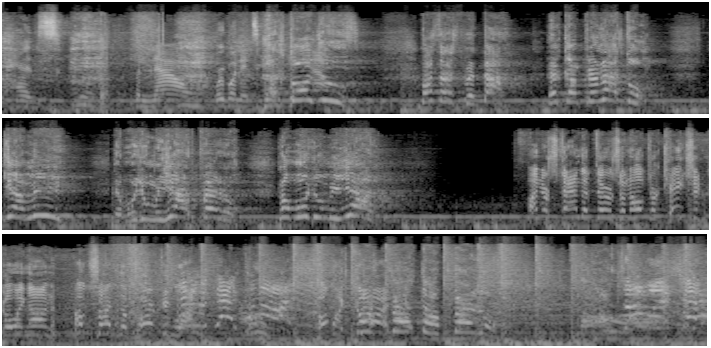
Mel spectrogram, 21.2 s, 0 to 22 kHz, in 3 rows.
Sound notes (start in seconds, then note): 7.8 speaking in foreign language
